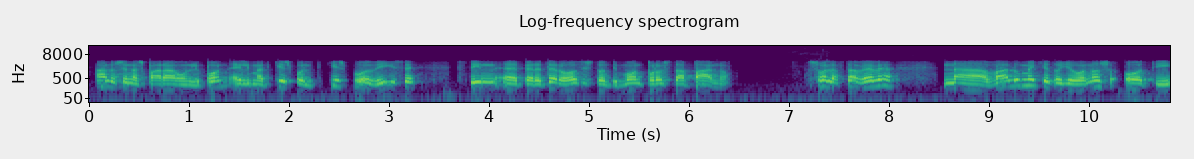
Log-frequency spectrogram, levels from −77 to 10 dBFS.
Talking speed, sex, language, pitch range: 145 wpm, male, Greek, 140-215 Hz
